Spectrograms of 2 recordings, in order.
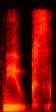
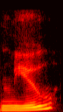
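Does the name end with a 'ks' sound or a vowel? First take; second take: ks sound; vowel. First: The name ends with a 'ks' sound. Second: The name ends on a plain vowel sound. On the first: This is how the written accounts say it is said. "specifically said that it's pronounced Mukes" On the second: This is how the spelling suggests it is said. "so I would have said Mew"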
